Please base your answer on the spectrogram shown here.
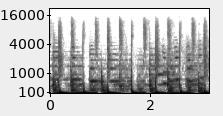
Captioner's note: none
